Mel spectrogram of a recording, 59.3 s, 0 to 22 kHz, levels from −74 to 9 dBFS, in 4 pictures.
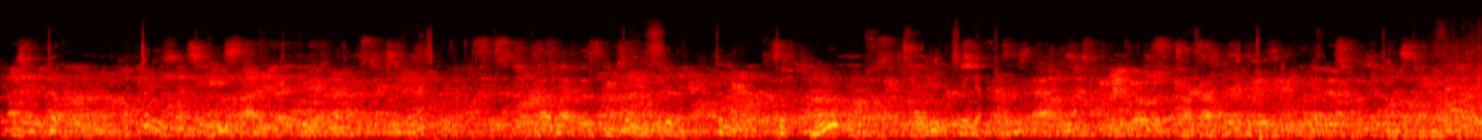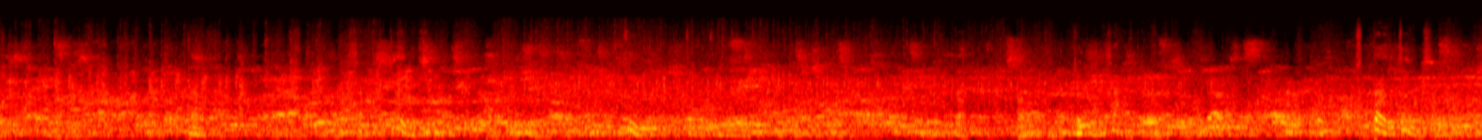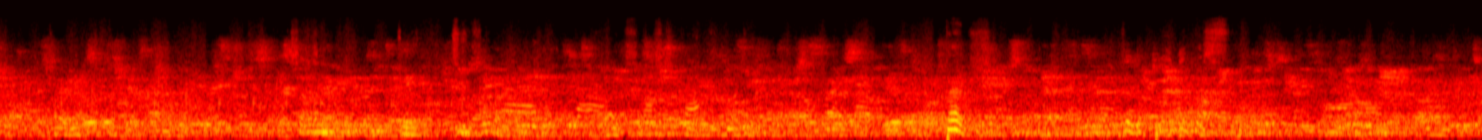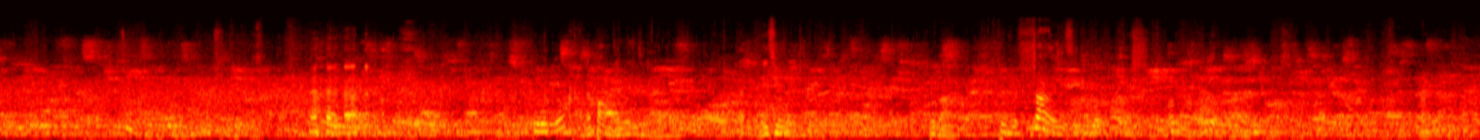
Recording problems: murmuring crowd; very loud; throughout; 5 dB above the speech

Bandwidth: 14 kHz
